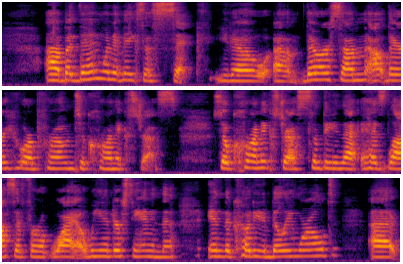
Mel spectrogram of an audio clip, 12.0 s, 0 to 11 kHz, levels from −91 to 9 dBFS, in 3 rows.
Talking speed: 215 wpm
